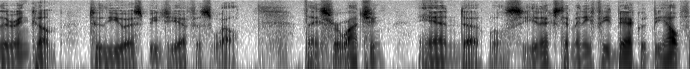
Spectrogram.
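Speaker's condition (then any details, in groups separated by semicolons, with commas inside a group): No condition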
